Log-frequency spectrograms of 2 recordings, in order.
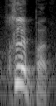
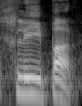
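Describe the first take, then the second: First: The first vowel is short, as in 'slip'. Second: The first vowel is long, as in 'sleep'. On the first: The speaker calls it right. "It is pronounced as slipper" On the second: The speaker calls it wrong. "You don't pronounce it sleeper"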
